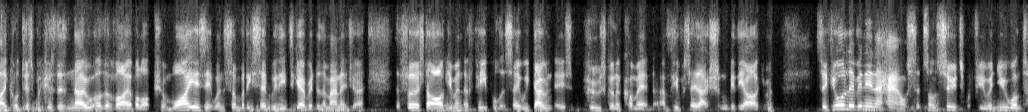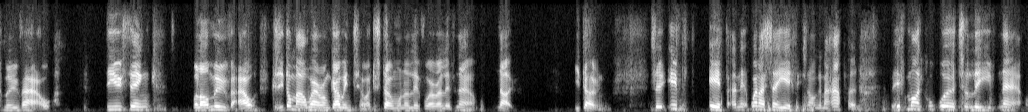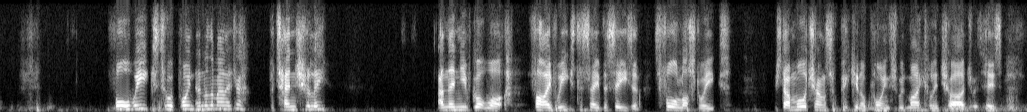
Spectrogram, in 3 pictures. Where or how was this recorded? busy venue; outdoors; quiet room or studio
outdoors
